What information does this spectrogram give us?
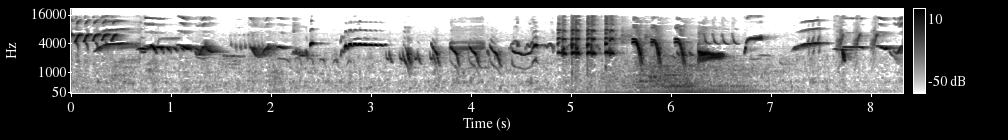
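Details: Asian pied starling training song: a continuous tumble of chattering whistles, downward sweeps and buzzy trills, with a low hum briefly underneath midway.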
